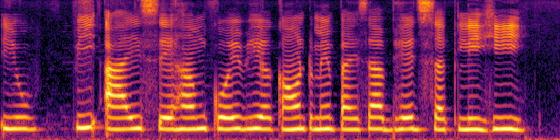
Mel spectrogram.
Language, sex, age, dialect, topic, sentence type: Magahi, male, 18-24, Central/Standard, banking, question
